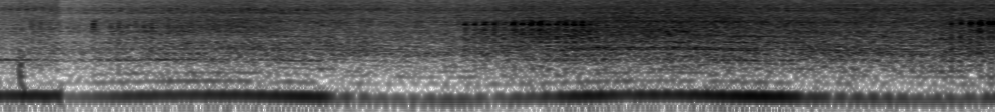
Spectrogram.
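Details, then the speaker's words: Engine idling with a dull, repeating knock under the hum, heard from above and underneath; caused by excessive wear on the connecting rod bearings; rod bearing knock. "Pete wasn't wrong that knock came from excessive wear on connecting rod bearings something like this from above the engine"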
